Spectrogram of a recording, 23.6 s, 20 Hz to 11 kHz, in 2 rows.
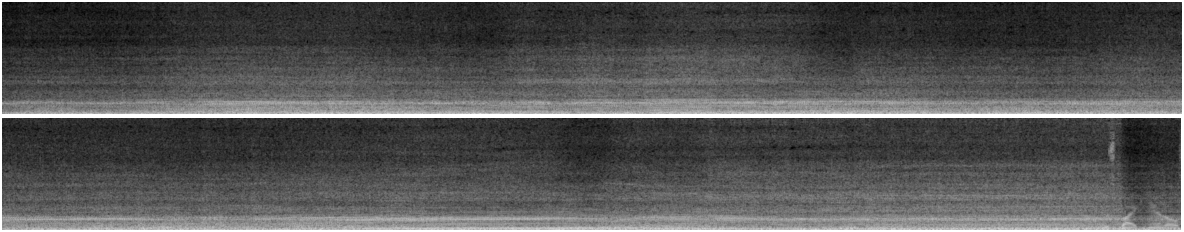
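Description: A KTM 701 Enduro motorcycle engine drones steadily while riding, loud and continuous with shifting pitch and heavy wind rumble throughout.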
